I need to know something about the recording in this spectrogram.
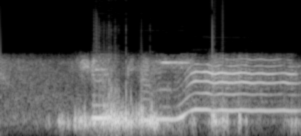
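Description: A woman's unaccompanied singing voice: after a short rough rustle, it slides upward from a low note into a long held higher note about a second and a half in.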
